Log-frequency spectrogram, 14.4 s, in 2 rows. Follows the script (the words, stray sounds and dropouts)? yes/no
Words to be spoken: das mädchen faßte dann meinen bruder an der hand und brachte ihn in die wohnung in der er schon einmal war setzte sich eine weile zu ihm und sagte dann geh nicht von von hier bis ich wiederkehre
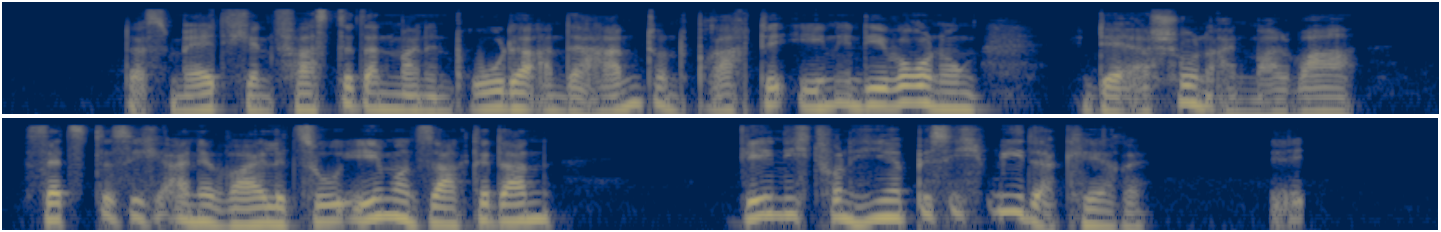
no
